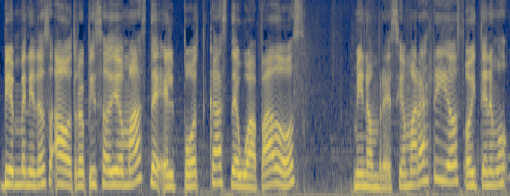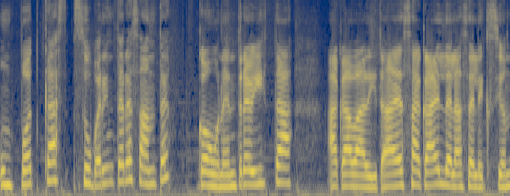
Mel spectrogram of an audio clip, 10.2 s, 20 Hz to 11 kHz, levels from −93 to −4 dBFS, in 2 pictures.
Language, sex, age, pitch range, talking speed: Spanish, female, 20-39, 200-245 Hz, 180 wpm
